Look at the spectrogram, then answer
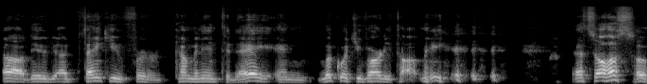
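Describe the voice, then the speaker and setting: This man has a normal speaking voice, fairly high in pitch, with ordinary pitch variation. He talks at a fairly slow pace. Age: 50s. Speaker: channel host, car garage creator. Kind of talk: casual chat. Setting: live stream video call.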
